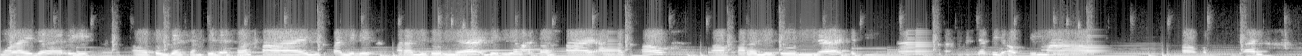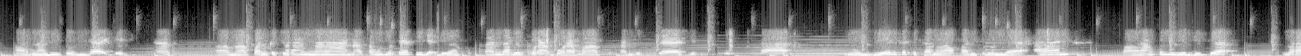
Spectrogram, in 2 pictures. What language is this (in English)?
Indonesian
